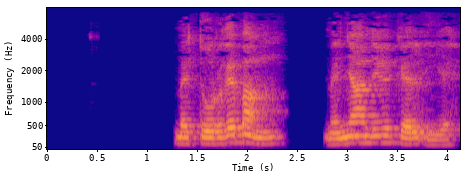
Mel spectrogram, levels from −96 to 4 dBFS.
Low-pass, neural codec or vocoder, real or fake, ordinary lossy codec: 7.2 kHz; none; real; MP3, 32 kbps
